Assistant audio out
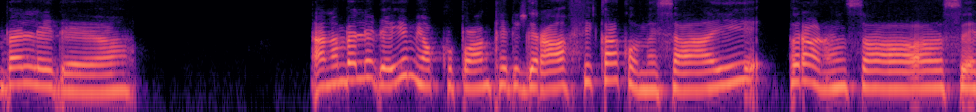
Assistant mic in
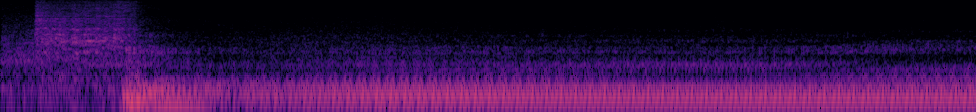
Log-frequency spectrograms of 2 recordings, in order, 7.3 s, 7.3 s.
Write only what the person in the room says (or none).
none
